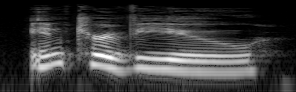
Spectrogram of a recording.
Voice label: "interview", English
